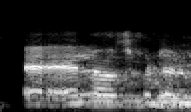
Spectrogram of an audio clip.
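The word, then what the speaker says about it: L'Hôpital: अच्छा, ये जो है एल हॉस्पिटल रूल जो है, इसको कहीं कहीं ये डेल भी लिखा हुआ होता है, DL करके। इसको हॉस्पिटल पढ़ दिया जाता है, लेकिन इसका S साइलेंट होता है, लेकिन पढ़ने में वो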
